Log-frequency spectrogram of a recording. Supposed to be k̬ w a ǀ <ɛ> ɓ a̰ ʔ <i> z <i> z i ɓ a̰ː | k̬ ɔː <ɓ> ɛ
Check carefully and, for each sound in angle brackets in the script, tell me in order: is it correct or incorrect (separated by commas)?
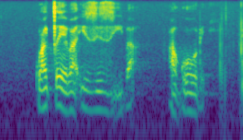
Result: correct, correct, correct, correct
